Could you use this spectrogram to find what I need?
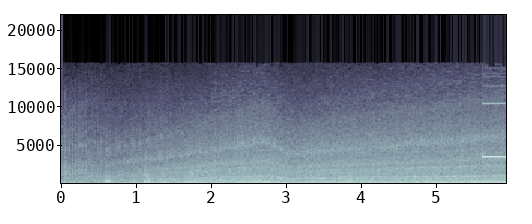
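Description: A diesel city bus engine revs up as the bus pulls away.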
